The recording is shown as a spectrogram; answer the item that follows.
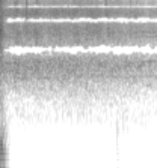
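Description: A steady hiss-like noise that slowly fades away, following a loud swell that peaks just as it begins.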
